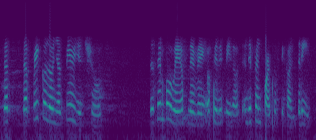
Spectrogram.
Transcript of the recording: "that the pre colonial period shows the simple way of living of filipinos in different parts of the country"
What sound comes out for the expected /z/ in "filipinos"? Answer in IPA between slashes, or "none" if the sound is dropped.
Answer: /s/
